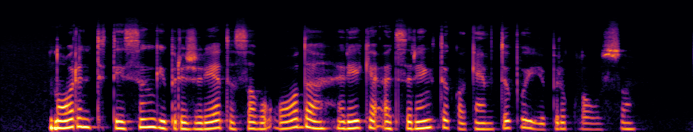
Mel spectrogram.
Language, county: Lithuanian, Panevėžys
